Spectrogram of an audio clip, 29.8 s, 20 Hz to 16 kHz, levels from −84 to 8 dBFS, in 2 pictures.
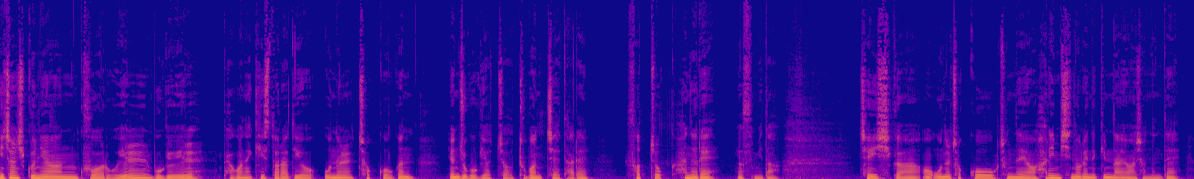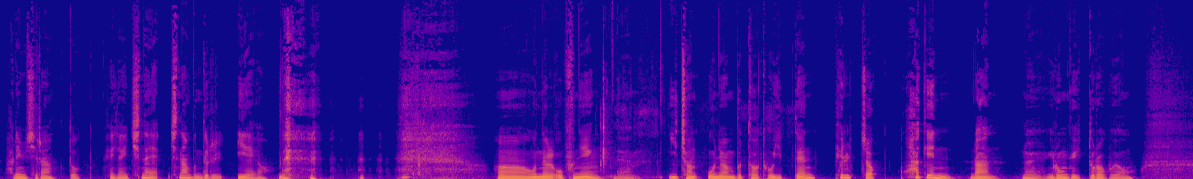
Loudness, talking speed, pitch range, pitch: -26 LUFS, 220 characters per minute, 95-140 Hz, 115 Hz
